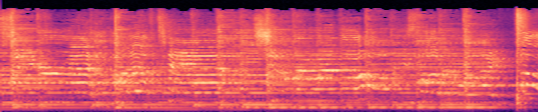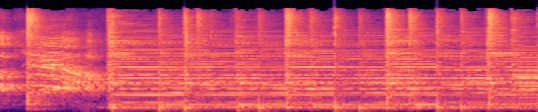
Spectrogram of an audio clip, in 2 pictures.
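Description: Live acoustic guitar strummed with a man singing and a cajon keeping the beat. About five seconds in the sound briefly drops, then the guitar and cajon come back in with steady, driving hits.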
